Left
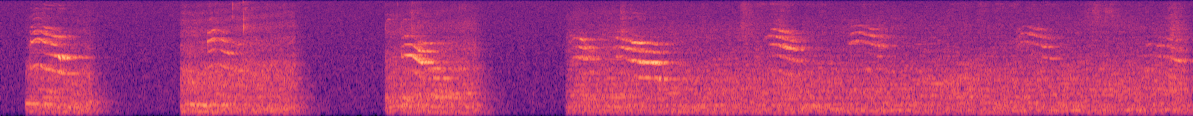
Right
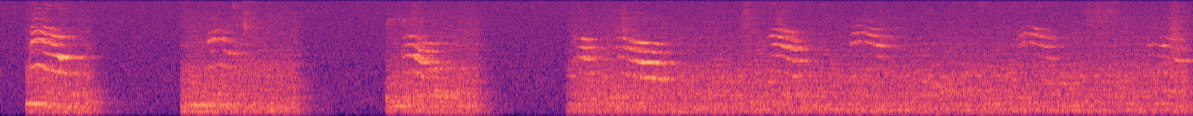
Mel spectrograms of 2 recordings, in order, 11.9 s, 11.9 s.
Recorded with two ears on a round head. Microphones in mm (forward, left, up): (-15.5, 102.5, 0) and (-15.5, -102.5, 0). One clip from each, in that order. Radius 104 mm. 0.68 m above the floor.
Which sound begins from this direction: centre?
A cat meowing, at 0.2 s.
